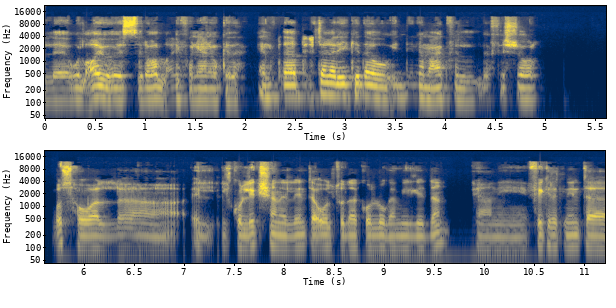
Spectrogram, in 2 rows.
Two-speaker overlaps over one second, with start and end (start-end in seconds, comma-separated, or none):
none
